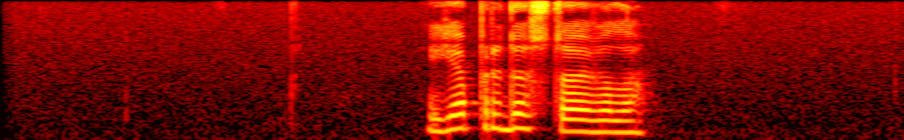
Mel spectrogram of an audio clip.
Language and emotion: Russian, neutral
